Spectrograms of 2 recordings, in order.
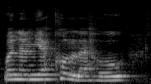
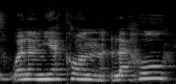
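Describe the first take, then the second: First: The N is dropped completely before the L. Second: The N is pronounced fully before the L. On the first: "But don't miss out the N altogether. So it's not walam yakun lahu" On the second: "while the actual word is walam yakun lahu"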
